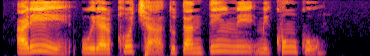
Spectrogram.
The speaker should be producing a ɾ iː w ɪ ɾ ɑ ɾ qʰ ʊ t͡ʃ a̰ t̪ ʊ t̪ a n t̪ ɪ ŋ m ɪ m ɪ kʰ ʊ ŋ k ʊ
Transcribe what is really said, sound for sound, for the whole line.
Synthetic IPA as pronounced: a ɾ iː w ɪ ɾ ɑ ɾ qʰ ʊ t͡ʃ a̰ t̪ ʊ t̪ a n t̪ ɪ ŋ m ɪ m ɪ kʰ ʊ ŋ k ʊ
